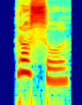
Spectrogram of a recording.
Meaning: badly
- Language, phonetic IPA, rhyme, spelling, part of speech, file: Hungarian, [ˈrosːul], -ul, rosszul, adverb, Hu-rosszul.ogg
